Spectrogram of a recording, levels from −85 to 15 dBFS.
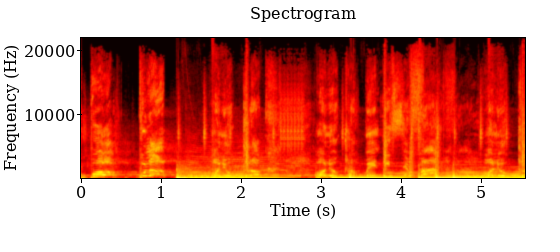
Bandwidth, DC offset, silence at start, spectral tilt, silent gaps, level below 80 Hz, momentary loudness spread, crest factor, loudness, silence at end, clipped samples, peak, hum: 19 kHz; under 0.1%; 0 s; -5.5 dB/octave; none; -12 dBFS; 9 LU; 8 dB; -11 LUFS; 0 s; 0.9%; 0 dBFS; none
